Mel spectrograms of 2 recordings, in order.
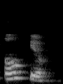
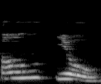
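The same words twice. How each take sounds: First: The o is lengthened with no u sound. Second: A separate u sound is pronounced after o. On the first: The speaker calls it right. "tapi Tokyo. Ini uh, istilahnya kayak baca panjang gitu" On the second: The speaker calls it wrong. "U-nya nggak dibaca ya, bukan Tokyo"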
